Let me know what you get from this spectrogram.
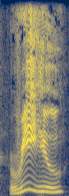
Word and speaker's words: Ryu: Ryu, did go. I say it right? Yeah. yeah.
